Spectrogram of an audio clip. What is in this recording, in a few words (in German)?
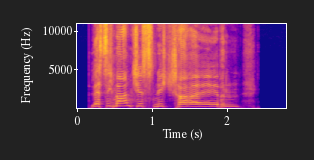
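vox, pfeifen während der audio aufnahme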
